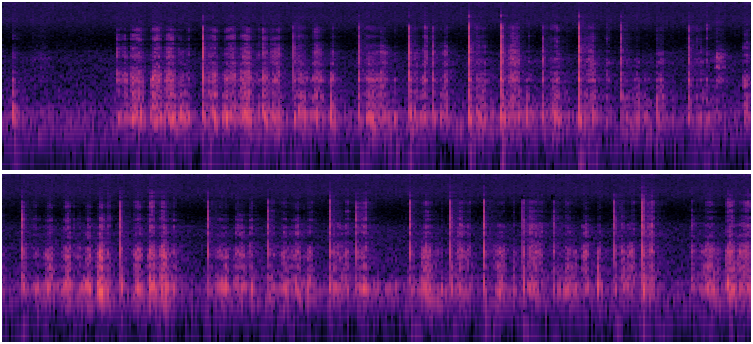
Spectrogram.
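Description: A long nail tip scratches and traces the small printed text on the glossy cover of a hardcover paper book. After about a second of quiet, a steady, dry scratching begins, with a warm low-mid body and a bright, crisp top. It is punctuated by many sharp, short ticks as the nail catches and taps along the surface.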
